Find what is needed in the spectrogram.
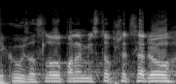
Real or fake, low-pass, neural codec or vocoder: real; 14.4 kHz; none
